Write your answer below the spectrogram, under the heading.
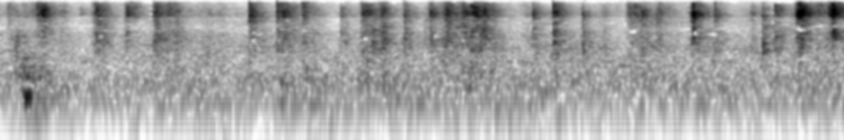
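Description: Irregular light crackling and rustling, several small clicks a second, as a child's hands work a small ingredient over a steel bowl.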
